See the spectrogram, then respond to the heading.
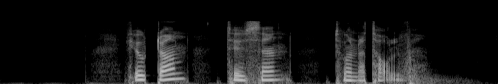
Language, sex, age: Swedish, female, 25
